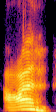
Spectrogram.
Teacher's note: ain from your throat, squeeze your throat well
